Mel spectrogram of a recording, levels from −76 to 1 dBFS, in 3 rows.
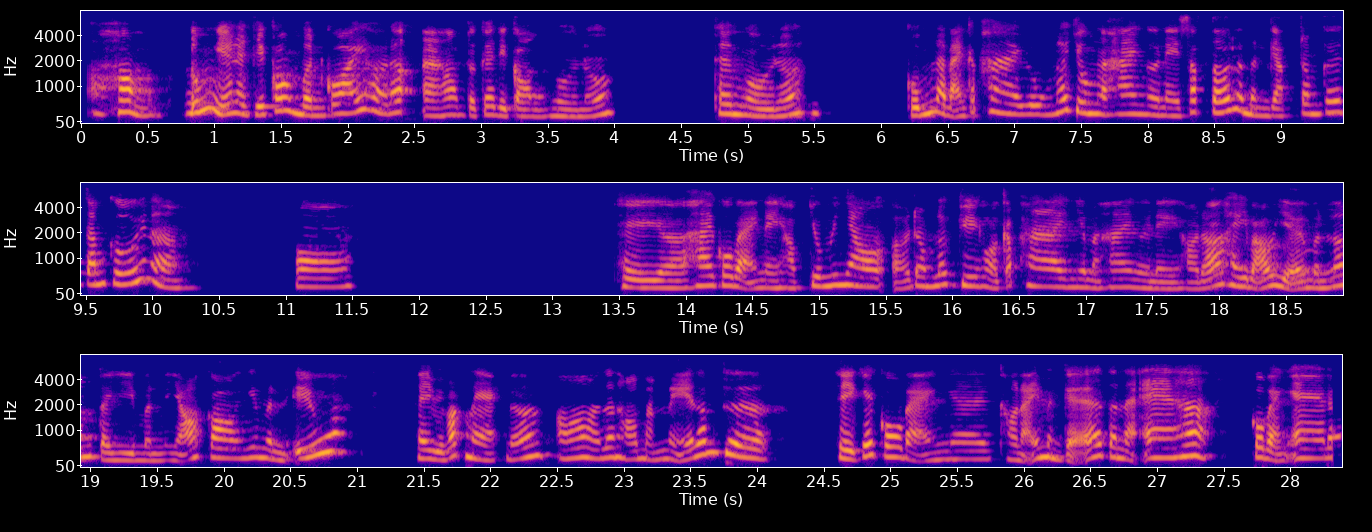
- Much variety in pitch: No, average, 4.6 semitones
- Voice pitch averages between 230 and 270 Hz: Yes, high, 235 Hz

